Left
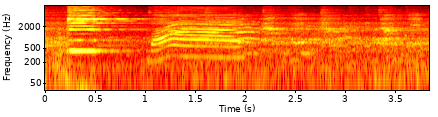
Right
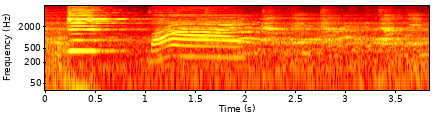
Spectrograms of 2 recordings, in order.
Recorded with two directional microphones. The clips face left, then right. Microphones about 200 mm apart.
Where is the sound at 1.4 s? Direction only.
Centre (ahead or behind).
